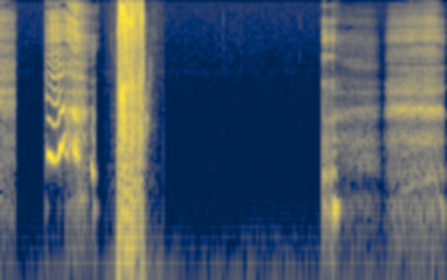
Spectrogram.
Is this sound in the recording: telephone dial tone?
no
